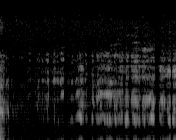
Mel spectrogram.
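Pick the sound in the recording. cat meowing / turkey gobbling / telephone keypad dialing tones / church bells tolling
turkey gobbling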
